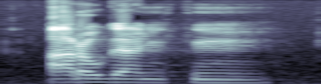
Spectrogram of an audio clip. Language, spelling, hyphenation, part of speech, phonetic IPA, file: Czech, arogantní, aro‧gant‧ní, adjective, [ˈaroɡantɲiː], Cs-arogantní.ogg
- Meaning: arrogant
